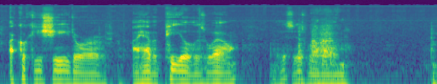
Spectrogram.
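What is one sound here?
A metal scraper scrapes across a wooden board.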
